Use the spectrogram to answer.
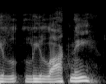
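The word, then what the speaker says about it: Loughnane: So we get to hear the amazing horns of Lee Lughane. Is that how you say his name? – Lee Lockney. – Lee Lockney. – Lockney. – Lockney. – I think it's Lockney.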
